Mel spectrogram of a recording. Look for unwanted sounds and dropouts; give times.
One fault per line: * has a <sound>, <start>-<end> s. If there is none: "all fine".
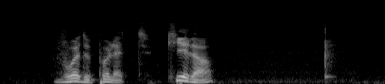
* has a thud, 3.2-3.4 s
